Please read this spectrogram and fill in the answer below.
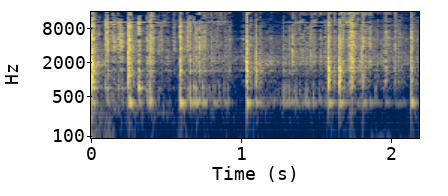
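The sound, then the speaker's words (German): Several coins drop into the slot of a gambling machine, making a quick run of bright metallic clinks and rattles of uneven loudness, with no voices. “Die piepsende Tonfolge eines Glücksspielautomaten. Mehrere Münzen fallen in den Schacht.”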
